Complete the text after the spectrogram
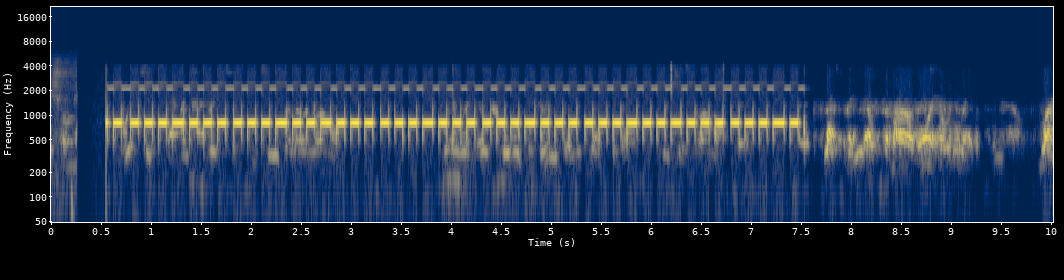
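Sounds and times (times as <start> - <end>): rapid electronic alert beeps: 0.6 - 7.6.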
